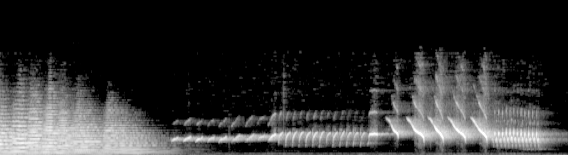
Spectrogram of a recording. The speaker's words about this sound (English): Dear Algernon, your four collie birds have just arrived and could, more aptly, be described as callie birds, since that is what they seem to do best.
